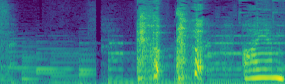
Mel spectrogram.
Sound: cough cough

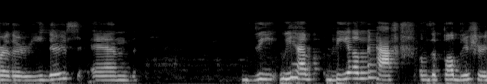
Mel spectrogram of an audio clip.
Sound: none

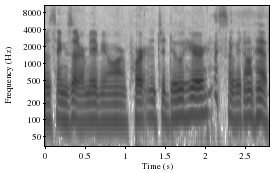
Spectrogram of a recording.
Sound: laughs; chuckling

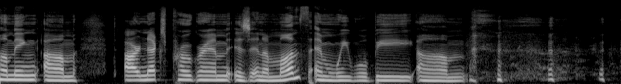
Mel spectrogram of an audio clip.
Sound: laugh

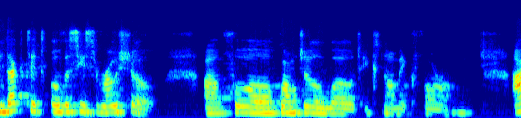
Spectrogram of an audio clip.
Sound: speaking in foreign language

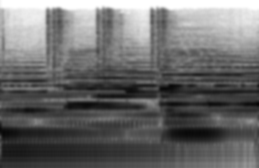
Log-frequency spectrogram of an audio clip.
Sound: photos clicking

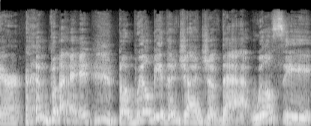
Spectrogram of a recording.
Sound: laughs

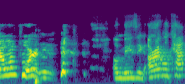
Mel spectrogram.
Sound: laughs

